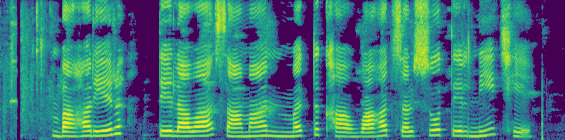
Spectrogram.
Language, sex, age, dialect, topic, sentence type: Magahi, female, 18-24, Northeastern/Surjapuri, agriculture, statement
